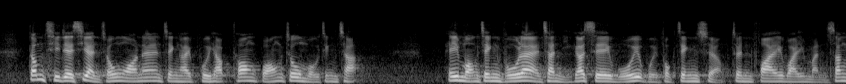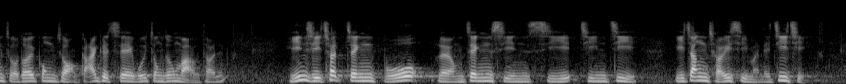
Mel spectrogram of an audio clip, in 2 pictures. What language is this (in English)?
Cantonese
